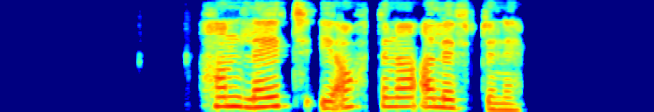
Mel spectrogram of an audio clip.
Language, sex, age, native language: Icelandic, female, 50-59, Icelandic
